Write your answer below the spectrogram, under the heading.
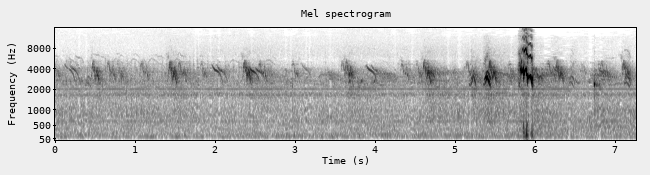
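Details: Continuous quick, high chirping from an osprey nest during an early feeding at Dunrovin Ranch on 1 June 2019, building to a loud, sharp piping call near the sixth second.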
